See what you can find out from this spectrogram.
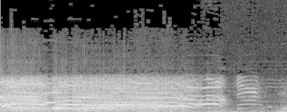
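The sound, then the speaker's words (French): Members of a rowing club in Rouen, France, shout loudly together in a locker room in one sustained, overlapping yell that holds for about two seconds, then break into a shorter, ragged burst of voices before fading. “Faudrait que vous criez encore un peu plus fort.”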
